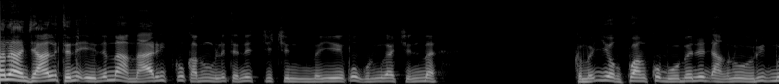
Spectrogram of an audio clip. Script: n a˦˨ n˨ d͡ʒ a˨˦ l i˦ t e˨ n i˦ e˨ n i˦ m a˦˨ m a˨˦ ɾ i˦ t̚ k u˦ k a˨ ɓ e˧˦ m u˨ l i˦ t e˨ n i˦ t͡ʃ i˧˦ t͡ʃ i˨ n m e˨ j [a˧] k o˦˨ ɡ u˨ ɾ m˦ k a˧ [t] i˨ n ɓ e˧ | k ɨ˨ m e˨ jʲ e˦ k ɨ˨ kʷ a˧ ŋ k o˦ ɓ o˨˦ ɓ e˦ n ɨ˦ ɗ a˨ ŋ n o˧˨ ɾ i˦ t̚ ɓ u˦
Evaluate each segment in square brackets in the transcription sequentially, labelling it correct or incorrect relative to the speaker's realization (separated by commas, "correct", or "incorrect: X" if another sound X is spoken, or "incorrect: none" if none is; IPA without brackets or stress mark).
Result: incorrect: e˧, incorrect: t͡ʃ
